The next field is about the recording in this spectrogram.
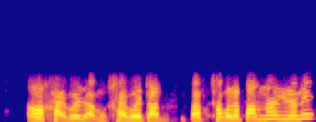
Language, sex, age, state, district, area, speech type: Assamese, female, 60+, Assam, Dhemaji, rural, conversation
